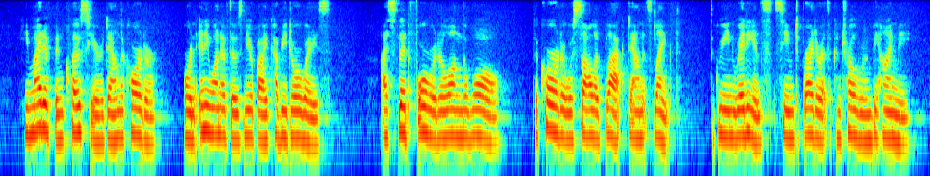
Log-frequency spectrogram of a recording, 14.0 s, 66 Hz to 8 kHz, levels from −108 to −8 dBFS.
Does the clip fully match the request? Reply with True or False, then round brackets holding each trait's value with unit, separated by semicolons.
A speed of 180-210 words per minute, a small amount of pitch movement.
True (185 wpm; 2.3 semitones)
